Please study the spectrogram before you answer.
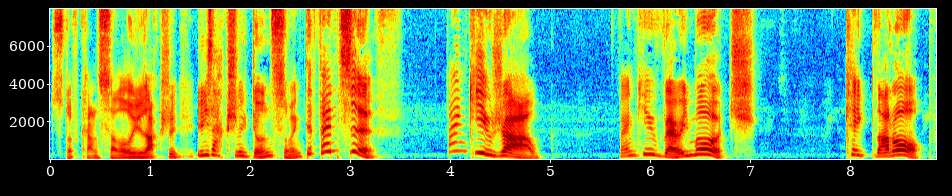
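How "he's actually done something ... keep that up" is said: high mock praise.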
